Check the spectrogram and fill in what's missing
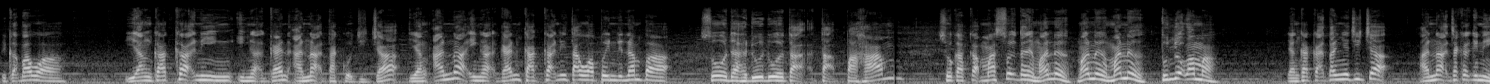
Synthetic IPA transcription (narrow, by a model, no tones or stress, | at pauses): dəkaʔ̚bawa | jaŋkakaʔniiŋaʔ̪kana̰na̰ʔt̪akʊt̪̚t͡ʃit͡ʃaʔjaŋanaʔiŋaʔkankakaʔnit̪auapəjaŋdinampaʔ | sodahduəduət̪aʔt̪aʔpaɦam | sokakaʔmasʊʔit̪aɲamanə̃manə̃manə̃t̪uɲd͡ʒʊʔ̚mama | jaŋkakaʔt̪aɲat͡ʃit͡ʃaʔ | a̰naʔt͡ʃakat̪ʔ̚ɡini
